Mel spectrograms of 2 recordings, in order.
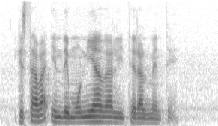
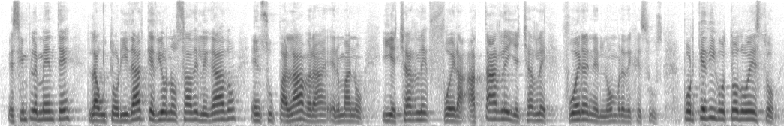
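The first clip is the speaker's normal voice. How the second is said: fiery preaching; 5 semitones higher, 7 dB louder than usual. Acted. Preaches at full force.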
